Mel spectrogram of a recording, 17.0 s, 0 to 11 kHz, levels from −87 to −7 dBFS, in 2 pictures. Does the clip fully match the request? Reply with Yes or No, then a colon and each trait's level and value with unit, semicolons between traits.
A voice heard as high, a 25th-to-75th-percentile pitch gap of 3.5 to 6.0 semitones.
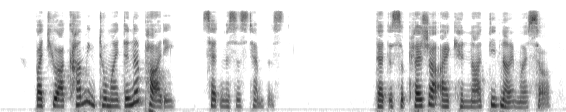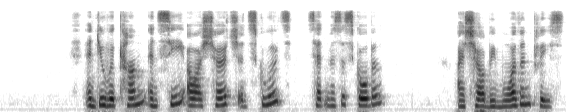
Yes: high, 195 Hz; average, 4.2 semitones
